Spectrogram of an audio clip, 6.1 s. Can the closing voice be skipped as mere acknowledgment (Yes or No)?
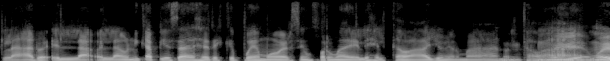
No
